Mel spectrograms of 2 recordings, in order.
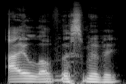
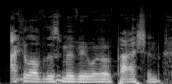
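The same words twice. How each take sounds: First: This pushed out louder than the rest; stress on this. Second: Love carries the weight, passion follows; stress on love. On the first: Telling listeners about a favourite film, louder on this. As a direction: lean on the word this, loud and firm. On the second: Telling listeners about a favourite film, stress on love. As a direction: lean on love, sincere and loud. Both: Real, not acted.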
